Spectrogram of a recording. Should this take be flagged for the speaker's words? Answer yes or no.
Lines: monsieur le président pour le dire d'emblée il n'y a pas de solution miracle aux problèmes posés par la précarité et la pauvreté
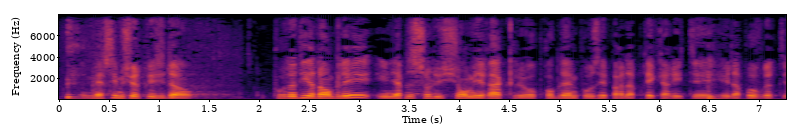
yes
